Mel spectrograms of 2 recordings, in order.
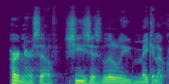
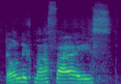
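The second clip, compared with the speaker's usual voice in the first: high, slow whiny protest; mock whine; 7 semitones higher, 4 dB quieter, much slower than usual. Real, not acted. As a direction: drag it out like a whine at the dog. Dog licking his face.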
